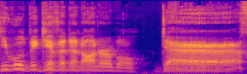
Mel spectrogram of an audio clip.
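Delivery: slow, loud, ground-out gravelly voice. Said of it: "in, like, this really gravelly voice".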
